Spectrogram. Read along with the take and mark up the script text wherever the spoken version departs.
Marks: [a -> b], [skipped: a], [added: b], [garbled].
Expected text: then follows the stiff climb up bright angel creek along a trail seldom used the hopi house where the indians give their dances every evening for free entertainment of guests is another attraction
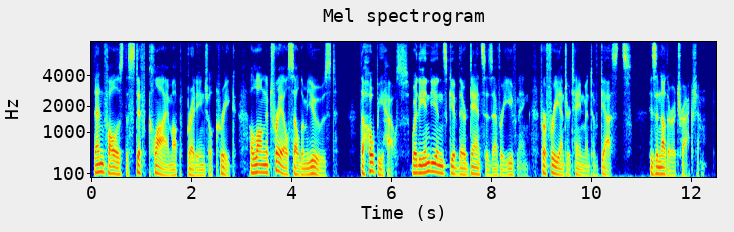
then follows the stiff climb up bright angel creek along a trail seldom used the hopi house where the indians give their dances every evening for free entertainment of guests is another attraction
